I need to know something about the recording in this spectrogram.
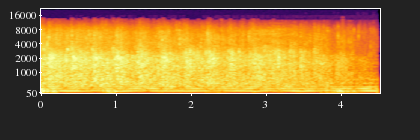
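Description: An audience claps steadily for several seconds, giving applause to the word of the Lord after a Bible reading, a dense, even wash of many hands applauding that fades slightly toward the end, with a low steady hum underneath and no speech.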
